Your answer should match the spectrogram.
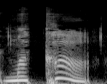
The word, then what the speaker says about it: macaw: But macaw, so you really should pay attention that you don't pronounce the W here, macaw.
